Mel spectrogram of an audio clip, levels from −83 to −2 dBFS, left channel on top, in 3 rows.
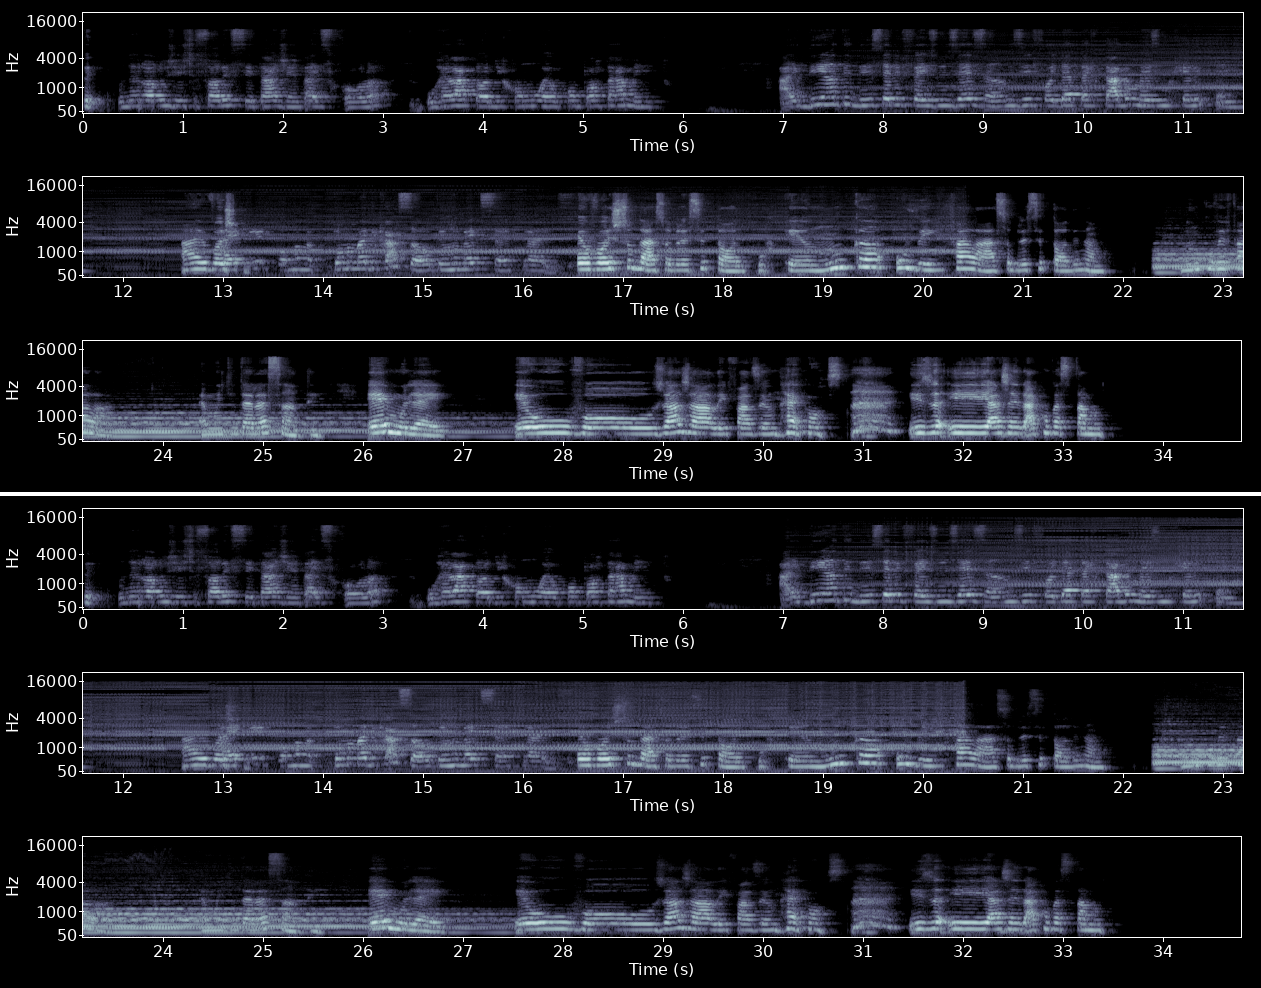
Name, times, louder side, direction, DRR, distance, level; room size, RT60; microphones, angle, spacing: voice 1, 0.4-3.0 3.4-5.7 7.0-11.6 12.9-16.5 32.3-32.4, right 1 dB, 5° left, 4.4 m, -37 dB
sound 1, 7.0-20.4, right 5 dB, 45° right, 2.6 m, -41 dB
voice 2, 12.6-13.1 16.5-21.8 22.6-23.5 24.4-25.6 26.0-26.9 27.5-33.4, left 5 dB, 70° left, 0.6 m, -26 dB
sound 2, 22.3-28.2, right 3 dB, 80° right, 2.2 m, -33 dB
24.0 x 11.5 x 2.8 m
head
